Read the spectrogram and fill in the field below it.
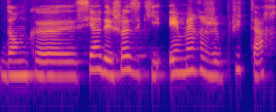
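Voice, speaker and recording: With a dark, mellow tone, the speaker moves fairly slowly and keeps the intonation fairly even. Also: woman. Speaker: entrepreneur and business coach. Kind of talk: live stream talk with audience comments. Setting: social media live stream. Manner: halting, many repetitions and fillers.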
